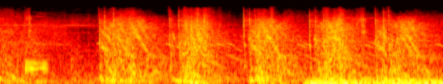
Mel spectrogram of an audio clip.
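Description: Bolts hit targets with sparking crackles.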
